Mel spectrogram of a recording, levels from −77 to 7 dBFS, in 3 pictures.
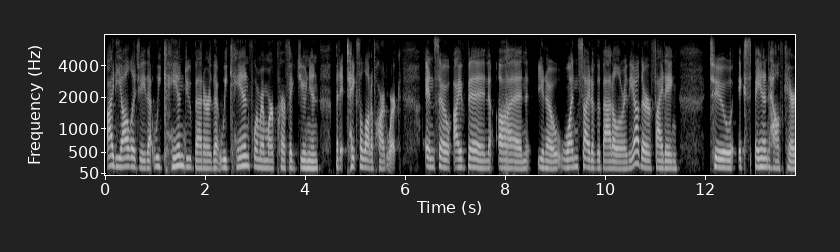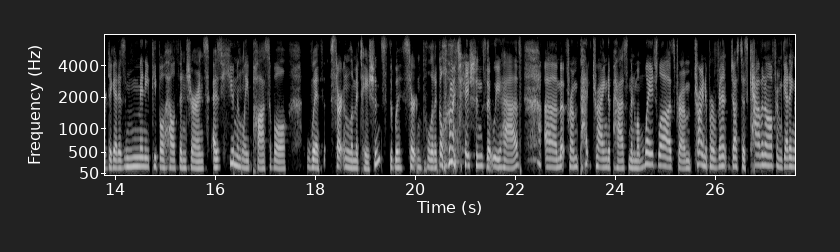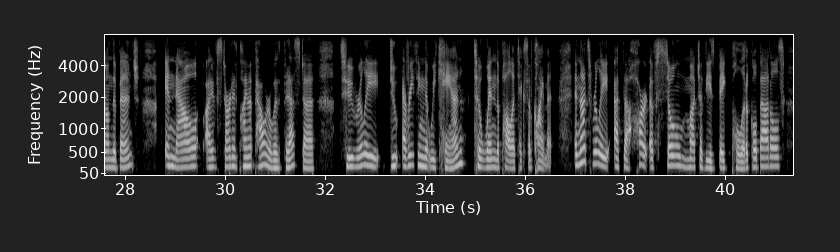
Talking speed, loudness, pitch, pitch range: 170 wpm, -20 LUFS, 180 Hz, 160-195 Hz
